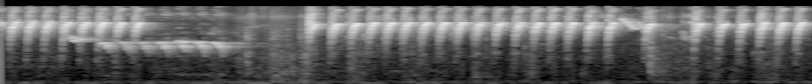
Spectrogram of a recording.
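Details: Brown-throated sunbird, played as lure audio for untrained captive birds: rapid high chirps repeated several times a second, a short lower buzzy descending run near the start, a brief pause, then a long even series of sharp notes.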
